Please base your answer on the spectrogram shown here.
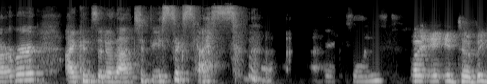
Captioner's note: laughs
